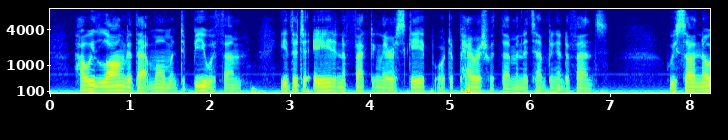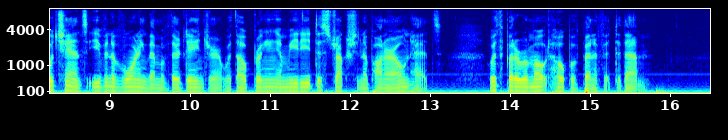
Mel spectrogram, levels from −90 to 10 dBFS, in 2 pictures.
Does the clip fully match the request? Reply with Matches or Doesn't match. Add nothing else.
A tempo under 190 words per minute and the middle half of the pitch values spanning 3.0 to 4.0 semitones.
Doesn't match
